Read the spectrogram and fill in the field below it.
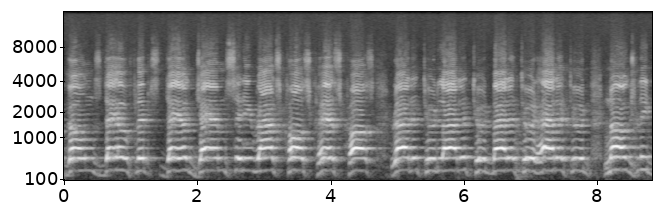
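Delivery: steady, sing-song train call; announcer reading the departures; station announcer. Acted. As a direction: rattle off the stops like a depot caller.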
